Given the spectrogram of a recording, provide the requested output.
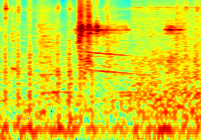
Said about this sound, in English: But we're still under fire.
